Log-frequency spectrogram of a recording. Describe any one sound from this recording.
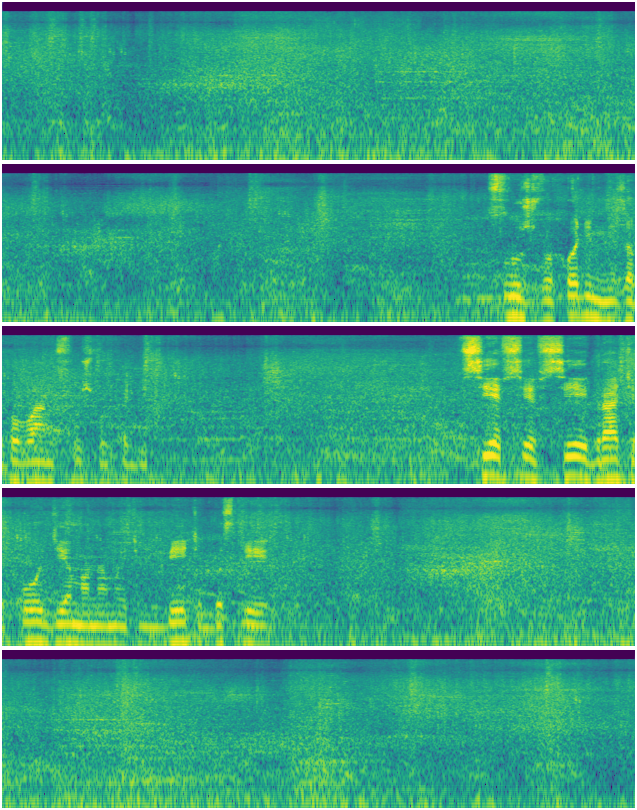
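Magic spells and battle effects crackle and rumble without pause.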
